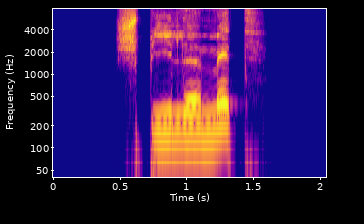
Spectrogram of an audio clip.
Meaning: inflection of mitspielen: 1. first-person singular present 2. first/third-person singular subjunctive I 3. singular imperative
- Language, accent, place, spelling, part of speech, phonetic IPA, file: German, Germany, Berlin, spiele mit, verb, [ˌʃpiːlə ˈmɪt], De-spiele mit.ogg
